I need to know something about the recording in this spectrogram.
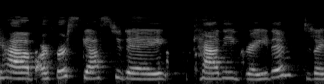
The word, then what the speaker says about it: Khady: And we have our first guest today, Khady Graydon. Did I say it right? It's pronounced Khady with an Khady.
